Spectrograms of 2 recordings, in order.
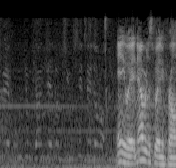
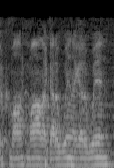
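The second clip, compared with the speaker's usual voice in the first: plain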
